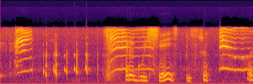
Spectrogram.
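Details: Cat reunited with its owners, with a quick series of short clipped chirps followed by longer wavering, bending meows over a person's speech indoors.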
